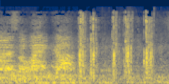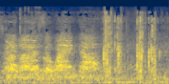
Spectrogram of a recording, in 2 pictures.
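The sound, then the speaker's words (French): A large protest crowd chants in unison a slogan calling Scott Morrison ("Scomo"), the Australian prime minister, a wanker, loud, the rhythmic shouted phrases repeating over a continuous roar of many voices. “Scomo est un branleur, voilà ce que chante la foule.”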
